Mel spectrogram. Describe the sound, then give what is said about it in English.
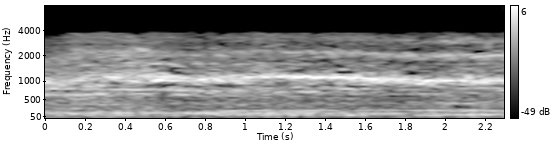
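Car tires screech in a continuous loud skid as a driver spins donuts inches from a crowd and police at a street protest. The squeal holds steady and unbroken throughout. “YouTube shows a driver spinning donuts inches from the crowd and law enforcement”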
